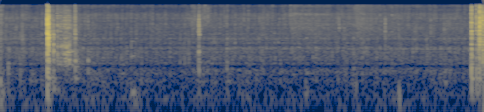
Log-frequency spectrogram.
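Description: A metal ladle knocking against cooking pots: one sharp clink about half a second in, a faint tick a couple of seconds later, and a quick run of knocks at the very end.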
